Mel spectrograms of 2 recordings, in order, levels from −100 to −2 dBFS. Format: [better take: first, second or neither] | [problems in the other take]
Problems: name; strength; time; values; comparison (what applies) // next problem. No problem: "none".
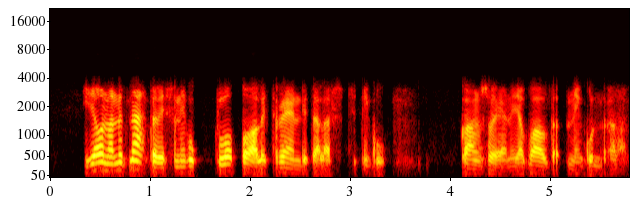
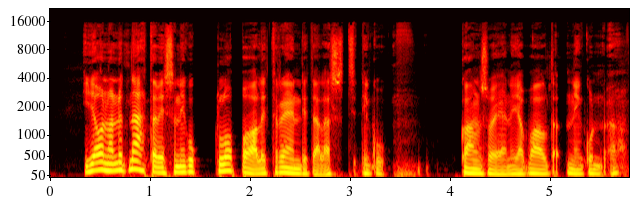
second | phone-call audio; nothing above 3 kHz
